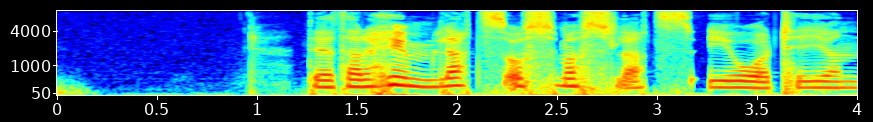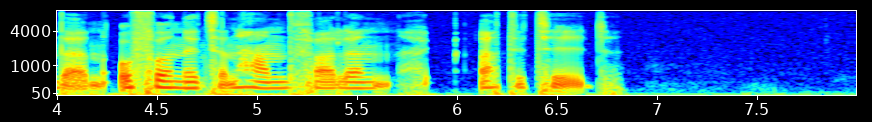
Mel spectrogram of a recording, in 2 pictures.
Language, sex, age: Swedish, female, 25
